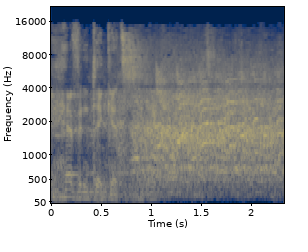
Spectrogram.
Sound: audience laughing

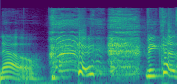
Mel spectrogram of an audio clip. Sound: laughing

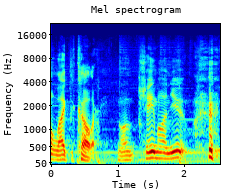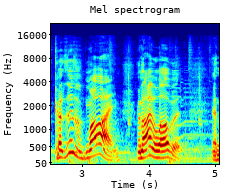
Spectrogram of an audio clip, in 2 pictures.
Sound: laughs

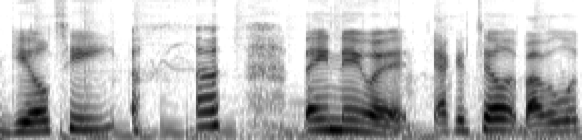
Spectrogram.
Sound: chuckles

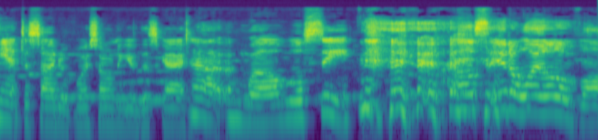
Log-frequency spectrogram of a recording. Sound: laugh

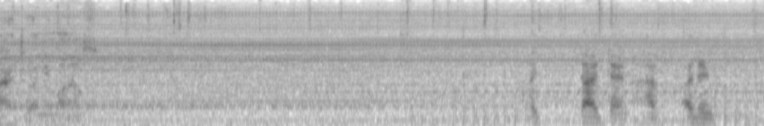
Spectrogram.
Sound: fan buzzing

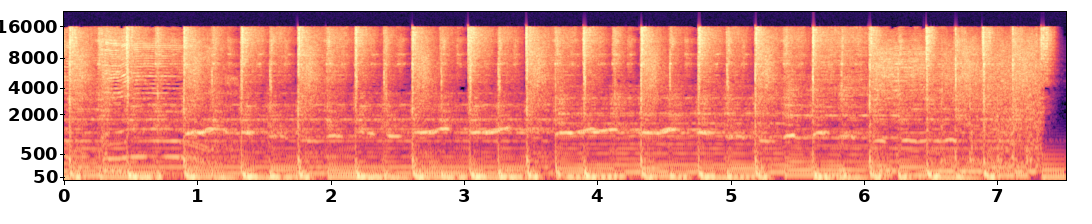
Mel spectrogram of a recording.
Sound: whistling

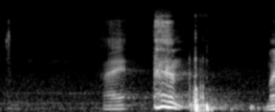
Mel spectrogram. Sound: voiceover

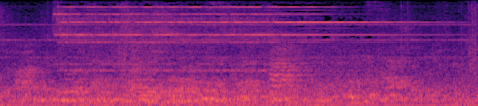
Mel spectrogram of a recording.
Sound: phone rings

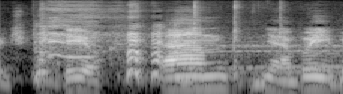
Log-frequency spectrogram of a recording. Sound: laughing

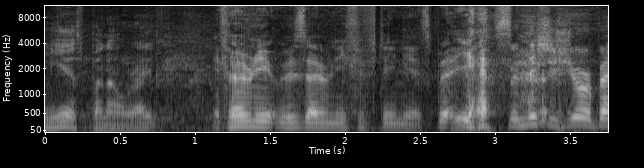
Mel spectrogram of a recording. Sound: laughs

